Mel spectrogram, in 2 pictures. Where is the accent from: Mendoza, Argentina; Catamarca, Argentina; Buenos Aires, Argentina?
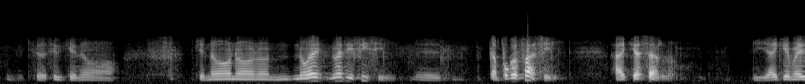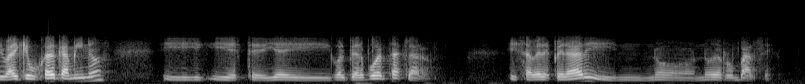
Buenos Aires, Argentina; born there; Pues yo soy nacido en La Paternal.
